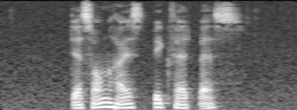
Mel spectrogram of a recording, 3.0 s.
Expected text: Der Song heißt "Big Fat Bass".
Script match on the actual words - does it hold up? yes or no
yes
